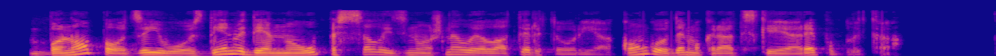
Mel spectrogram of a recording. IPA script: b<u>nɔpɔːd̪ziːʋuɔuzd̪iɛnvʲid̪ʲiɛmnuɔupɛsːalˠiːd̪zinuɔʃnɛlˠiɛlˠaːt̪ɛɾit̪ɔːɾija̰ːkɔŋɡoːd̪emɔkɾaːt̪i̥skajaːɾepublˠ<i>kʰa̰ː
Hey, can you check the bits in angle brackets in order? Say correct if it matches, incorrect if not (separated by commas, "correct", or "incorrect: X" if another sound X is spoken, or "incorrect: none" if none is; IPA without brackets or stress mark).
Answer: incorrect: ɔ, correct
